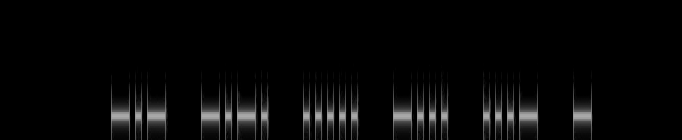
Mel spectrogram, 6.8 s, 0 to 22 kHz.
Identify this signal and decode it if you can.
Morse code, heard as a keyed tone, about 20 wpm, spaced as for 15 wpm, 700 Hz. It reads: KC5BVT
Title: 219 Lesson 35g - Number 0 - Call Signs 20wpm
